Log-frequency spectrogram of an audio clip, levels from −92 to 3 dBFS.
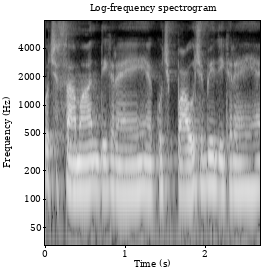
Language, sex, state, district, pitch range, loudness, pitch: Hindi, male, Chandigarh, Chandigarh, 120-130 Hz, -15 LUFS, 125 Hz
